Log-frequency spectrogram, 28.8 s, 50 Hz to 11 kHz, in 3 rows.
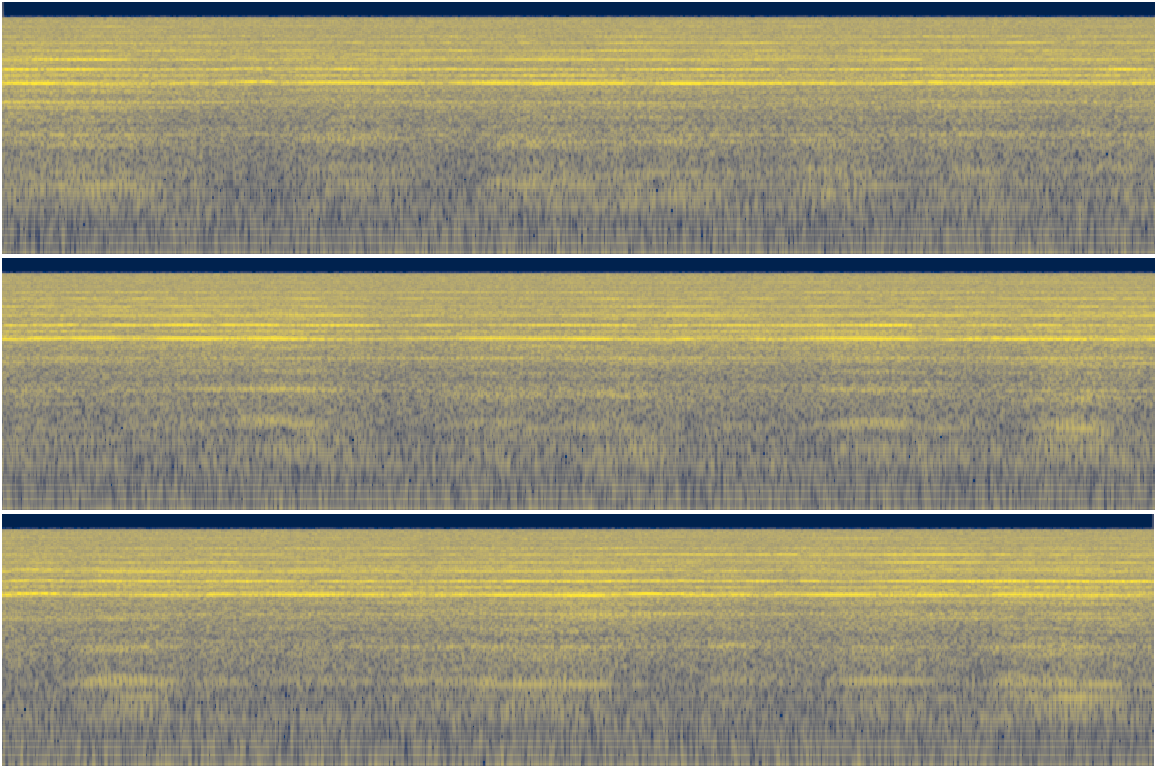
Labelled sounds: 0.2	0.9	vessel noise, 3.1 to 3.3 kHz
1.9	2.6	vessel noise, 2.0 to 4.0 kHz
5.0	5.3	vessel noise, 3.8 to 4.6 kHz
8.4	8.7	vessel noise, 4.6 to 4.7 kHz
16.3	16.6	vessel noise, 3.9 to 4.0 kHz
19.3	20.2	vessel noise, 2.0 to 3.4 kHz
24.3	25.2	vessel noise, 2.0 to 4.7 kHz
26.0	27.0	vessel noise, 3.8 to 6.6 kHz

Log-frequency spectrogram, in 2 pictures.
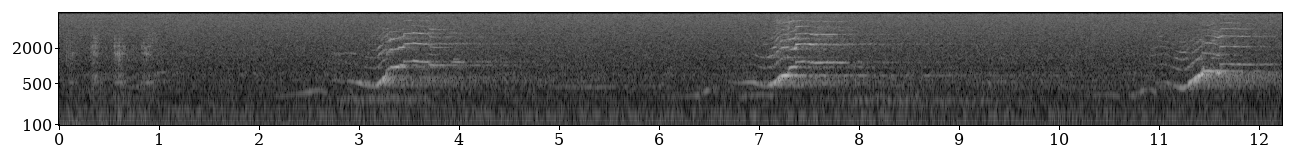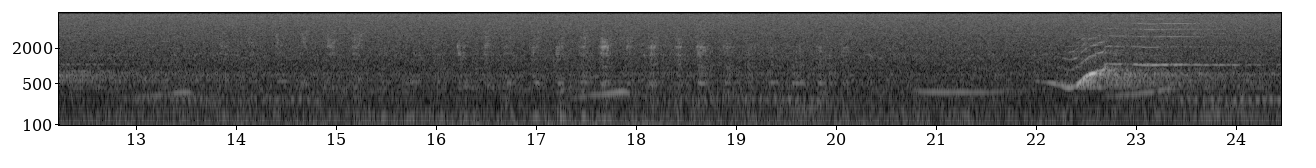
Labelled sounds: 2.7	4.1	humpback whale, 0.80 to 3.7 kHz
6.9	8.0	humpback whale, 0.80 to 6.0 kHz
10.9	12.2	humpback whale, 0.80 to 4.5 kHz
22.2	23.6	humpback whale, 0.80 to 5.4 kHz

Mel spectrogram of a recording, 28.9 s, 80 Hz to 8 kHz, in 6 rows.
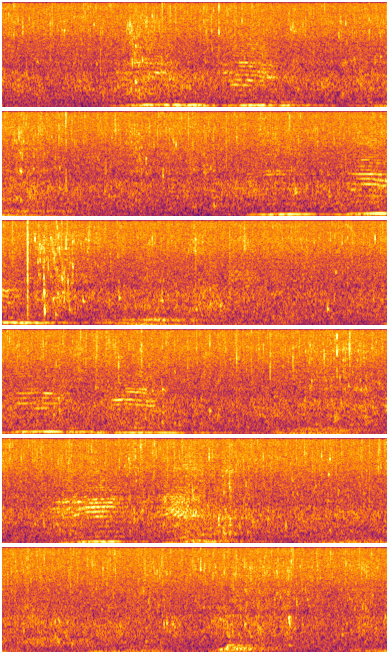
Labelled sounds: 1.6	1.8	humpback whale, 1.2 to 1.7 kHz
8.1	9.8	humpback whale, 1.0 to 1.5 kHz
14.6	14.9	humpback whale, 1.2 to 1.4 kHz
15.8	16.3	humpback whale, 1.0 to 1.5 kHz
19.9	20.7	humpback whale, 0.94 to 1.4 kHz

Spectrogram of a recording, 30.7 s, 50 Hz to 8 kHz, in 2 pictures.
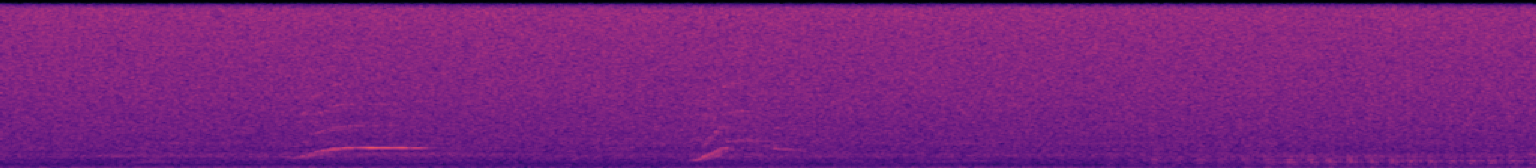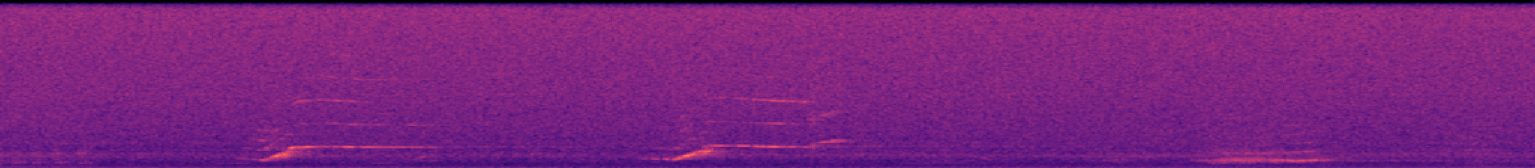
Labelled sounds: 3.1	4.1	humpback whale, 0.80 to 1.2 kHz
7.1	8.0	humpback whale, 0.80 to 1.5 kHz
17.9	18.9	humpback whale, 0.80 to 3.3 kHz
22.2	23.8	humpback whale, 0.80 to 3.3 kHz
28.2	28.5	humpback whale, 0.80 to 0.90 kHz

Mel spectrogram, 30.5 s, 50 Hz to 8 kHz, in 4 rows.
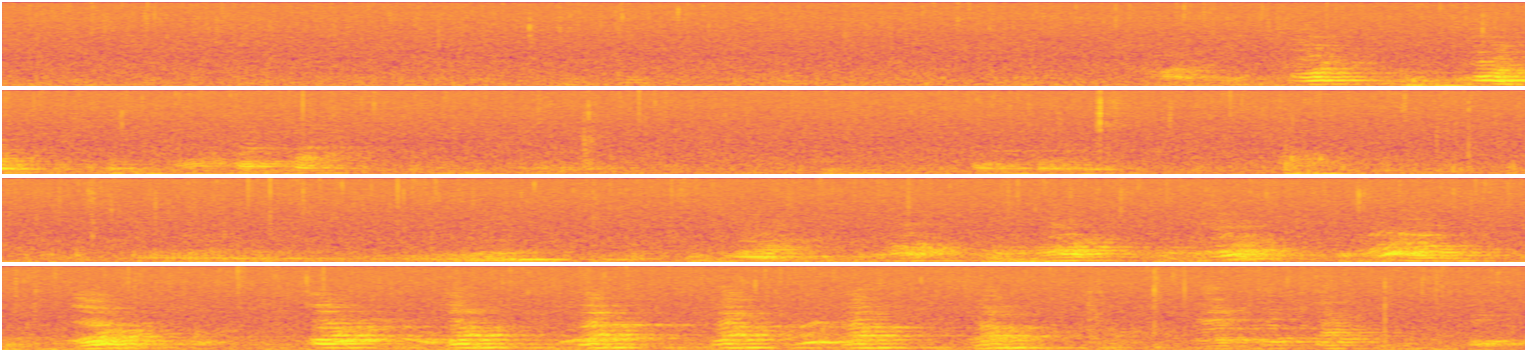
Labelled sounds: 22.0	22.5	humpback whale, 0.91 to 1.2 kHz
23.2	23.5	humpback whale, 1.7 to 1.9 kHz
25.7	26.2	humpback whale, 0.84 to 1.1 kHz
28.8	29.1	humpback whale, 0.94 to 1.2 kHz

